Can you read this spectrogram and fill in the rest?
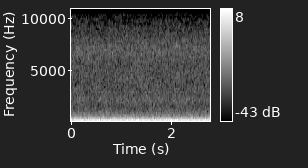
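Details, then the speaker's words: Toyota Tundra V8 with 282,000 km that sat for about a year idles lumpy and uneven; the scanner counts misfires on cylinder 3, traced to a failed ignition coil on cylinder 3. "you can see it's counting misfires on cylinder number three so we'll look for something obvious was cylinder number three"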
